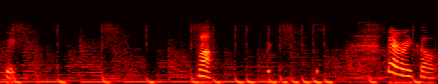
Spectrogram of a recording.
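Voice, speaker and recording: Speaking very slowly with big pitch swings, this American woman has a fairly high, bright, forceful voice, with faint music in the background. She streams and reads viewer messages in a casual, chatty, giggly manner marked by many fillers and restarts.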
